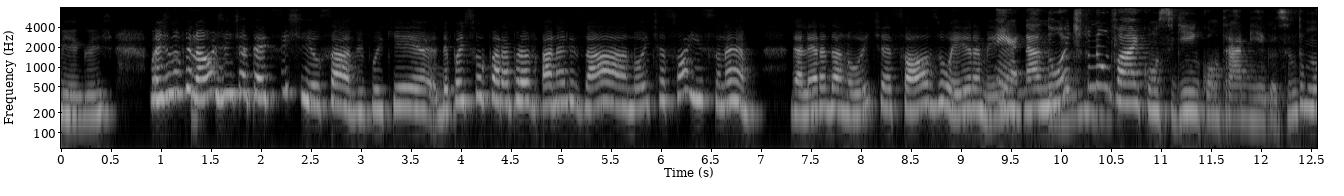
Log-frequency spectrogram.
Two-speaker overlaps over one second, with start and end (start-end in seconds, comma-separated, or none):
9.4-10.7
